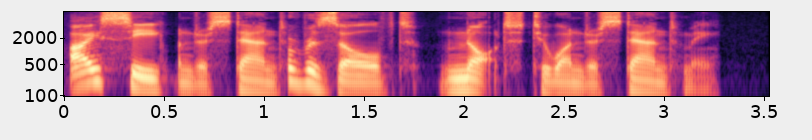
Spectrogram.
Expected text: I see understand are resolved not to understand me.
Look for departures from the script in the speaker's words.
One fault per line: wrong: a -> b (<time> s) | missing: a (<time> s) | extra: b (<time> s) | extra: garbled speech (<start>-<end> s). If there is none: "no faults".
no faults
